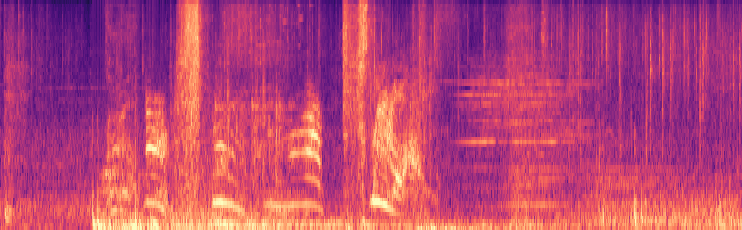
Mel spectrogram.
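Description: Blades strike and clash in a fight.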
